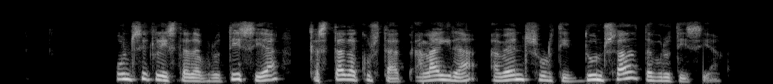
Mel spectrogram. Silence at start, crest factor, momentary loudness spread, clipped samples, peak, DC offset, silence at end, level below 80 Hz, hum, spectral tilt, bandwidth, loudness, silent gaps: 1.15 s; 16 dB; 10 LU; under 0.1%; -4 dBFS; under 0.1%; 0.55 s; -60 dBFS; none; -5 dB/octave; 7.8 kHz; -20 LUFS; 2.92-3.08 s, 4.85-4.90 s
